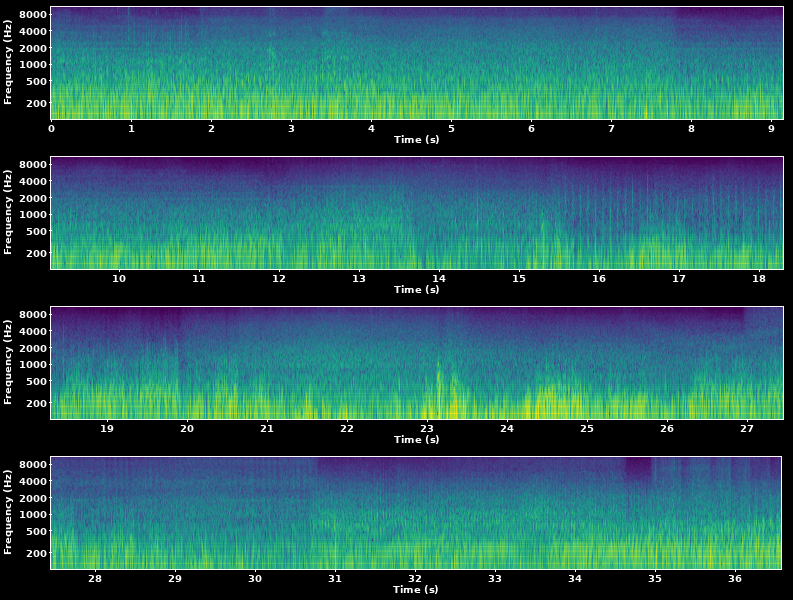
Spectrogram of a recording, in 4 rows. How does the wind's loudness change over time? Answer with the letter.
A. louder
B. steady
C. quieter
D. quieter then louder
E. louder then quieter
E.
